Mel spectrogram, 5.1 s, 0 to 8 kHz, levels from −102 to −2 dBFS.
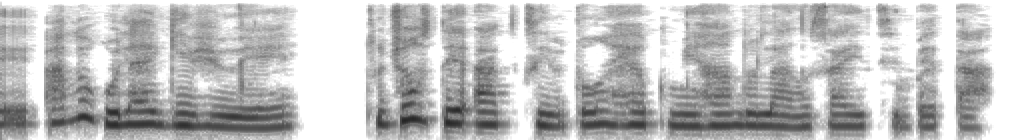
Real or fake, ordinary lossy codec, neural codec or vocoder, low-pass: real; none; none; 7.2 kHz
